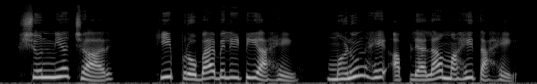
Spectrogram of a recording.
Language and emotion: Marathi, neutral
